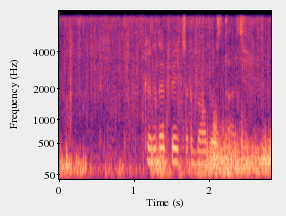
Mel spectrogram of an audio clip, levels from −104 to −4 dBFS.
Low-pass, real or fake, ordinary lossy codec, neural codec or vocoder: 7.2 kHz; real; none; none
